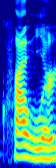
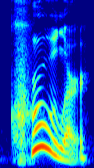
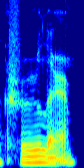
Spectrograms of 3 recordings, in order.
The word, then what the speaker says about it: cruller: It's not a crowler, it's a cruller. A cruller. It's of Dutch, German, Polish origin, says Kyle. So take the word ruler, like the measuring thing, and put either a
